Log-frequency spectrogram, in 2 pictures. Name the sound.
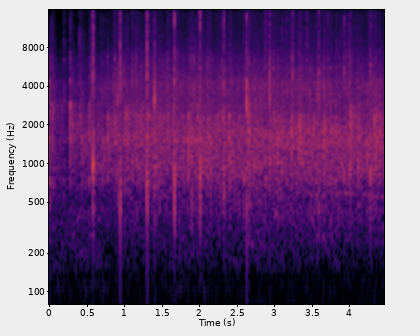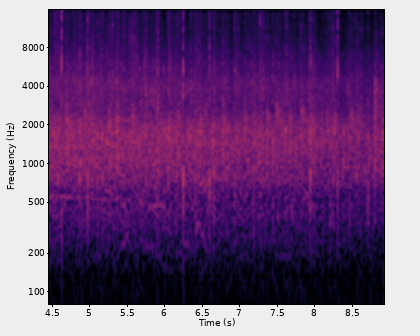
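audience applauding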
